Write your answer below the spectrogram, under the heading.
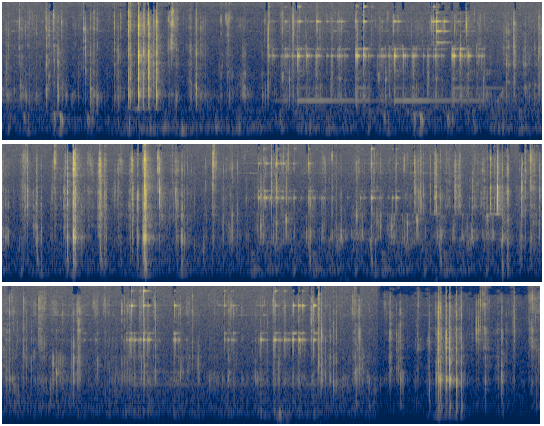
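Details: Evening meal sounds from Mindy the Shetland Sheepdog eating raw kangaroo food topped with coconut oil. Scattered sharp crunches and licking clicks come irregularly, some loud bites standing out, with faint intermittent metallic ringing.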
